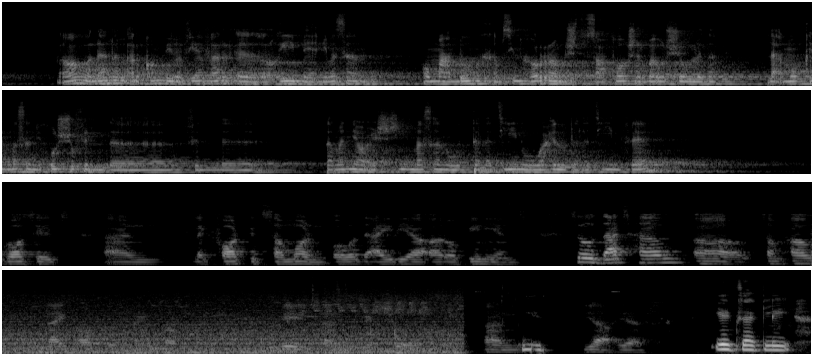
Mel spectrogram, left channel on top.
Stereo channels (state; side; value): different; both; correlation 0.00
